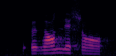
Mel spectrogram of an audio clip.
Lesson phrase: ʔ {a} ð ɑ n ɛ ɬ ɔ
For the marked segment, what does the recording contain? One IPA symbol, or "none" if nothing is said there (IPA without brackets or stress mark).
ə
